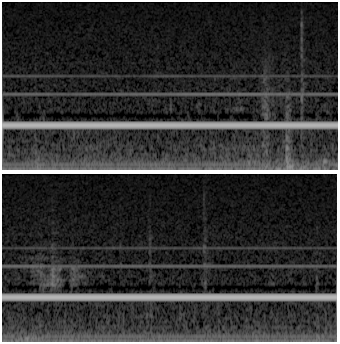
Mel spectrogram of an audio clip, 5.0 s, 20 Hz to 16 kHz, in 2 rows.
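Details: Catswhiskers CW1580P UK CB27/81 mobile CB radio, repaired with selcall boards removed, on test: a clean, steady tone near 1 kHz with faint hiss. The receiver is now passing the signal properly.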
